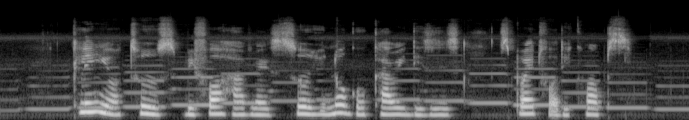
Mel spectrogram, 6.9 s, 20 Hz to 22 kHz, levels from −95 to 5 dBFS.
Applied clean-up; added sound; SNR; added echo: none; Wind instrument, woodwind instrument; 18 dB; none.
